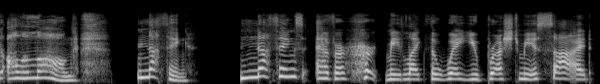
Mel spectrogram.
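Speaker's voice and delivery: hurt outburst. Acted. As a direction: pour out years of hurt. Autumn's hurt outburst at Lucas.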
